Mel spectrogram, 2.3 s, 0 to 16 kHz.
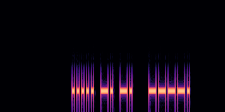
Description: Morse code, heard as a keyed tone, about 50 wpm, 700 Hz. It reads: 5NN 9
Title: CQ WW DX Contest Exchange - 50wpm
